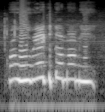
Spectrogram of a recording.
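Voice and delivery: put-on high innocent kid question; curious child. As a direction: ask like a puzzled small child. Child asking mother in skit.

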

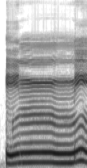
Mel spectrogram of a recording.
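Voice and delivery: slow, drawn-out melodic chant; Quran recitation. Shown as a demonstration. Teacher chanting the verse for students, slow melodic recitation. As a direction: stretch each vowel in a slow recitation tune.

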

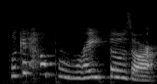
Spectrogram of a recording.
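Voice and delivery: normal talking voice

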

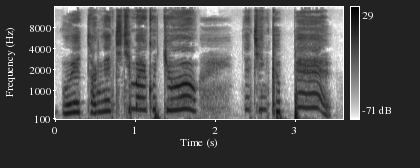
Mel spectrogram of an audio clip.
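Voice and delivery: put-on very high kid's voice; little brother begging his brother for tissue; little brother calling. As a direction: call out like a small child stuck on the toilet. Younger brother urgent on toilet.

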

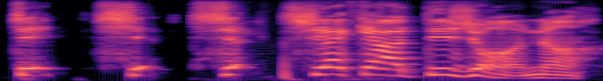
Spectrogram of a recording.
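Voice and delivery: hammed-up Italian, stammering a little; mock Italian accent. Acting Italian pizza chef.

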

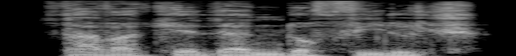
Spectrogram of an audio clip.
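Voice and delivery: plain reading voice

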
